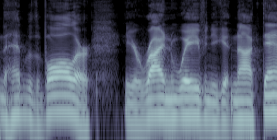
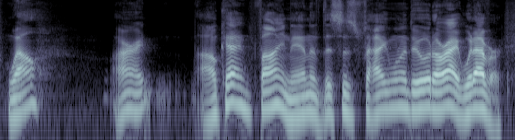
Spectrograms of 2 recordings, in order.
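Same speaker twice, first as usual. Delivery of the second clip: sigh, then higher grudging agreement; reluctant giving in; 4 semitones higher than usual. Retold or imitated. Skier yielding to insistent friend, grudgingly resigned. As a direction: give in with a mock-exasperated "whatever".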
